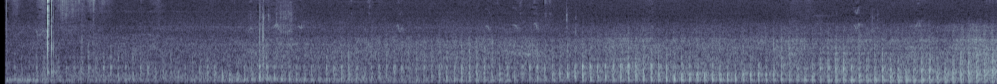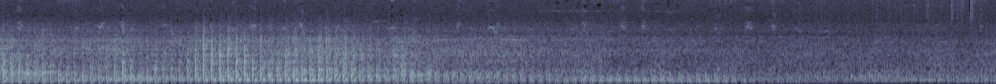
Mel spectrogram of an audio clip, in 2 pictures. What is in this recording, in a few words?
chopping and chirping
